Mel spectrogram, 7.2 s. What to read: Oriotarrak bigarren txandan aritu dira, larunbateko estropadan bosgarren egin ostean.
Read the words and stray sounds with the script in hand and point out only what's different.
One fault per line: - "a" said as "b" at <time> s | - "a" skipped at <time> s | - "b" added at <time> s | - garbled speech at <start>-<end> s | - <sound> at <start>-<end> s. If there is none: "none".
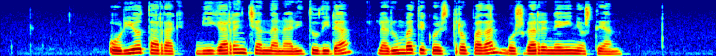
none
